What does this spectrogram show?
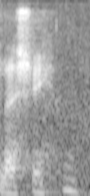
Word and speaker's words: leshy: like to eat leshy. Yeah. Actually, they'll eat most of anything if they can get their hands on it. Fleshy rhymes with fleshy.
